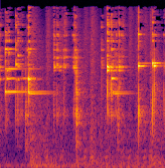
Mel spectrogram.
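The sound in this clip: Glass bottles clink together, bottles held by soldiers with torches hidden inside them. Several bright, sharp clinks with short ringing tones sound over a low rumbling background.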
